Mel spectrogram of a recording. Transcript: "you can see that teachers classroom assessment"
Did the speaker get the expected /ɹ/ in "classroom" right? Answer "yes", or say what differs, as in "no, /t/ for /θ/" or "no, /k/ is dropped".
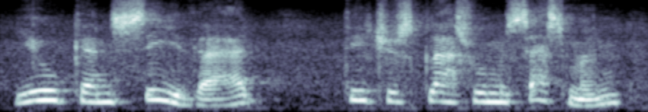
yes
